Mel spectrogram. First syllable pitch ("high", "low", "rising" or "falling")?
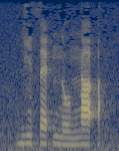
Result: falling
